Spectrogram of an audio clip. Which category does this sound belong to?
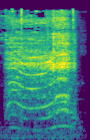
Sound effects > Other mechanisms, engines, machines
